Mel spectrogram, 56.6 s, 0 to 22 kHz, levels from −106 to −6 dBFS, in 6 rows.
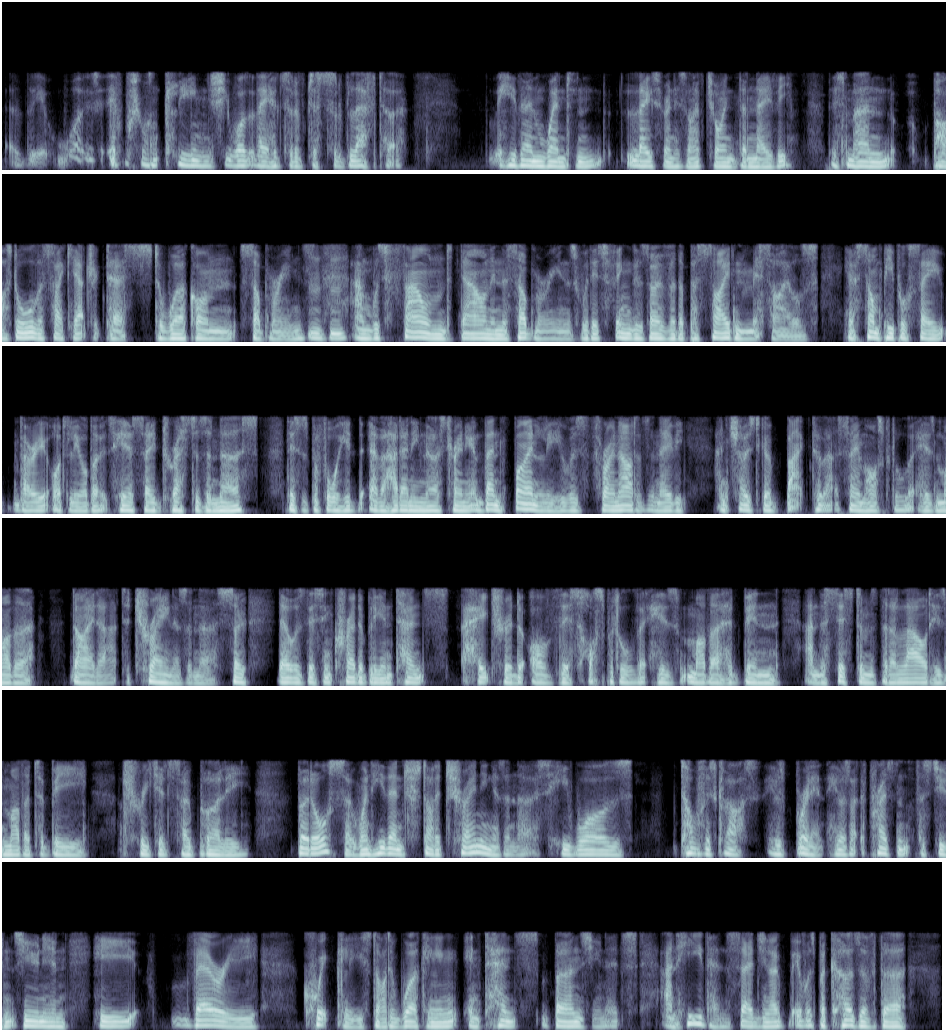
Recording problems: high frequencies cut off; severe; nothing above 4 kHz

